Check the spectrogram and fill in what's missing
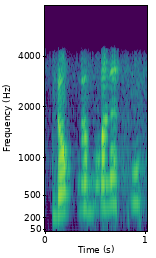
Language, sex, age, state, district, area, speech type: Gujarati, female, 30-45, Gujarat, Junagadh, urban, conversation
